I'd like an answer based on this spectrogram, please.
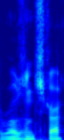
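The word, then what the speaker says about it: Rozenstruik: do you have so uh wrote is it rosenstruck is that how you say his name yes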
